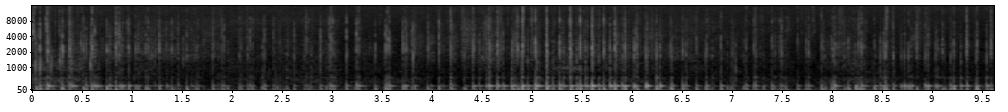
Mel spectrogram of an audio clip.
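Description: Fingertips and nails rapidly tap and scratch the foam blocks of a hollow, blue, knobbed foam roller held in both hands. The result is a dense, irregular run of soft, dull thumps with a steady low hum under them, and a light scratchy texture on top.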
